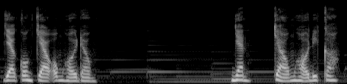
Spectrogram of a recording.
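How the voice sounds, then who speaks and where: A poor peasant mother in her forties who begs humbly and hurries her words, as a woman narrator plays her. She speaks, a little brisker than the narration, with faint music behind. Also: lowish voice, fairly even intonation, a little mellow, natural voice. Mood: pleading.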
